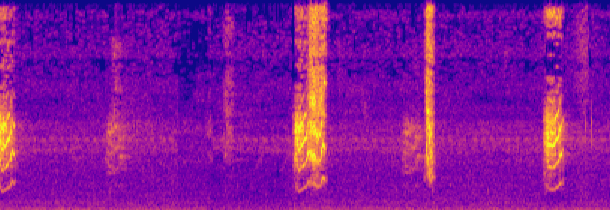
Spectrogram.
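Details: Female yellow-bellied seedeater calling to prompt male song: scattered short, high chips, some with a downward slur, roughly one every second or so, loud and faint notes alternating over low hum.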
